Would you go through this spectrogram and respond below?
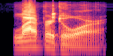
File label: "Labrador", American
